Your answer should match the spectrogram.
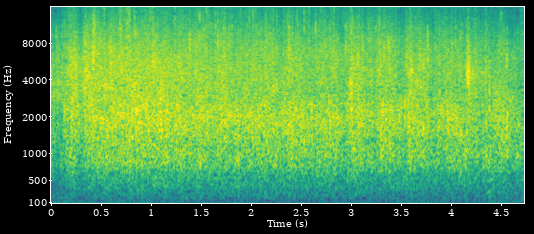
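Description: A crowd applauds steadily for several seconds, a dense, even wash of many hands clapping at once, fairly loud and sustained without pause or voices over it, clapping to show that environment and climate change is among their top political issues for the 2020 caucus season.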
